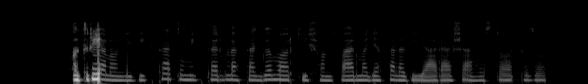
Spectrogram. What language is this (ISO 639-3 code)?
hun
